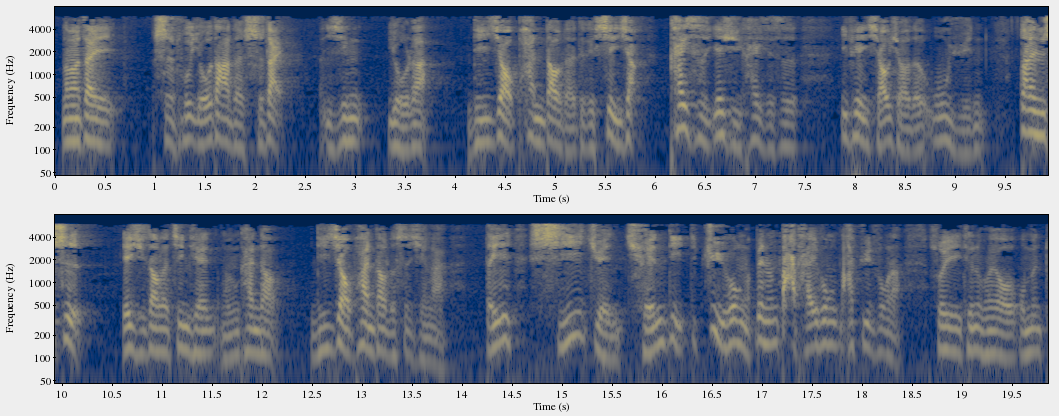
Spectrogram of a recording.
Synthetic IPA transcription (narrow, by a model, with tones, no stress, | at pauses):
na˥˩mə˩t͡sa˥˩ɪʂɻ̩˨˩t̪ʰu˧˥jo˧˥ʊt̪a˥˩d̪ə˩ʂɻ̩˧˥t̪a˥˩ɪ | i˨˩t͡ɕi˥ŋjo˨˩ʊlə˦ | li˧˥t͡ɕjɑ˥˧ʊpʰa˥˧nt̪ɑ˥˩ʊd̪ə˩ʈ͡ʂɤ˥˩ɡə˩ɕjɛ˥˧nɕjɑ̰˥˩ŋ | kʰa˥ɪʂɻ̩˨˩jɛ˧˥ɕy˨˩kʰa˥ɪʂɻ̩˨˩ʂɻ̩˥˩ | i˥˧pʰjɛ˥˩nɕjɑ˧˥ʊɕjɑ˨˩ʊd̪ə˦u˥y˧˥n | t̪a˥˧nʂɻ̩˥˩ | jɛ˧˥ɕy˨˩t̪ɑ˥˩ʊlə˩t͡ɕi˥nt̪ʰjɛ˥nwɔ̰˨˩mə˦nkʰa˥˧nt̪ɑ˥˩ʊli˧˥t͡ɕjɑ˥˧ʊpʰa˥˧nt̪ɑ˥˩ʊd̪ə˩ʂɻ̩˥˩t͡ɕʰi˨˩ŋɐ̰˩t̪ə˧˨˩i˥ɕi˧˥t͡ɕɥɛ˨˩nt͡ɕʰɥɛ˧˥nt̪i˥˧t͡ɕy˥˧fɤ˥ŋlə˨˩pjɛ˥˧˩nʰɤ˧˥ŋt̪a̰˥˩t̪ʰa˧˥ɪfɤ˥ŋt̪a̰˥˧t͡ɕy˥˧fɤ˥ŋlɐ̰˨˩swɔ˧˥i˨˩t̪ʰŋʈ͡ʂo˥˧˩pʰɤ˧˥ŋjo˧ʊwɔ˨˩mə˦n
